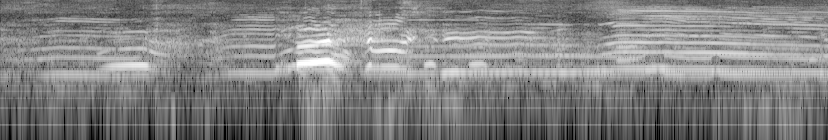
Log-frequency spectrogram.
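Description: Young children sing and shout along.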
